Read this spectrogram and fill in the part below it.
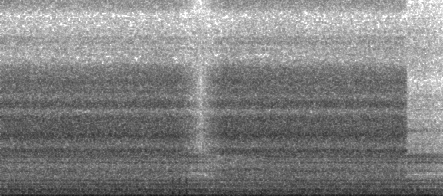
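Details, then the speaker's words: Normal hissing of a hydraulic power steering (DHB) rotary valve, most evident when steering with the vehicle stationary, from fluid passing valve orifice edges at high speed: steady high-pitched hiss like a slowly deflating tyre; only very loud hiss warrants checks. "fica mais Evidente em manobras com o veículo parado é inerente a válvula rotativa e resulta da passagem de fluido hidráulico pelas bordas dos orifícios da válvula em alta velocidade"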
